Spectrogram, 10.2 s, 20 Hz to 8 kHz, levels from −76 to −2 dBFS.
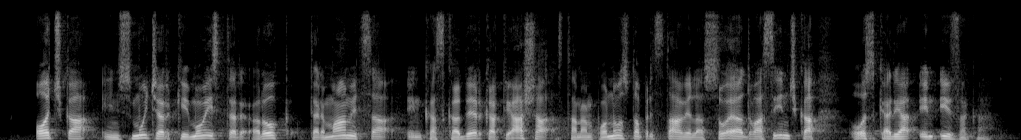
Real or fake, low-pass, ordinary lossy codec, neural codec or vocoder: fake; 7.2 kHz; none; codec, 16 kHz, 1 kbps, X-Codec, HuBERT features, trained on LibriSpeech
